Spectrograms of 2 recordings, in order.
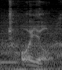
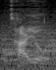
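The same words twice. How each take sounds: First: Toyota said as "Toy-ota"; rejected pronunciation. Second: Toyota said as "Tai-yota"; Jamaican pronunciation. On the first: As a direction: start Toyota with a clear "toy" sound. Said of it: "We don't say". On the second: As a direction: give Toyota a "tie" first syllable, Jamaican style. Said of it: "No, I'm Jamaican". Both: Shown as a demonstration.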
